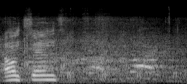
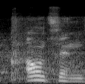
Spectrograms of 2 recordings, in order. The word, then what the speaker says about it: Oncins: Oncins and Milner. No, I was going to do color commentary, but they got somebody. Is it pronounced Oncin? Oncins. Oncin and Milner.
